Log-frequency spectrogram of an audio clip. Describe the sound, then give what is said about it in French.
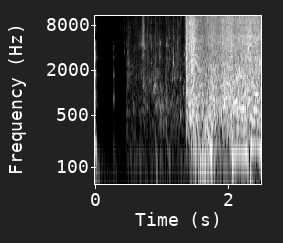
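A person dives into a swimming pool: near silence breaks into a sudden loud splash, followed by a sustained rushing, churning water noise until the end. “Ouais, je pense que ça, c'est un plongeon de piscine. Bon, victoire de gars. On a les bonnes réponses au 6-12-13, tout va bien.”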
